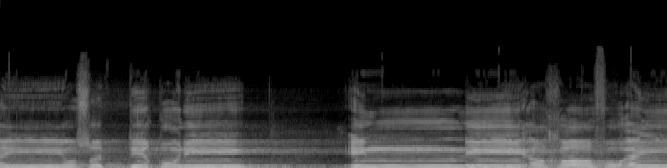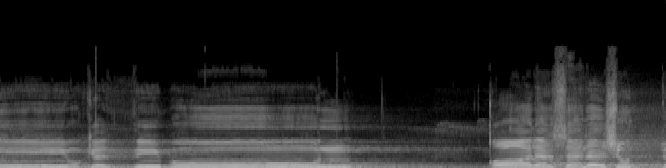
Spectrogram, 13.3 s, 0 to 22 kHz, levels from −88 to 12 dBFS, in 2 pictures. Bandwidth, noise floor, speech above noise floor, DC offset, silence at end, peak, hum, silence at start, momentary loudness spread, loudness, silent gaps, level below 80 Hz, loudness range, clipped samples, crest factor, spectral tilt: 14.5 kHz; -46 dBFS; 22 dB; under 0.1%; 0 s; -10 dBFS; none; 0 s; 17 LU; -24 LUFS; none; -60 dBFS; 2 LU; under 0.1%; 14 dB; -5 dB/octave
